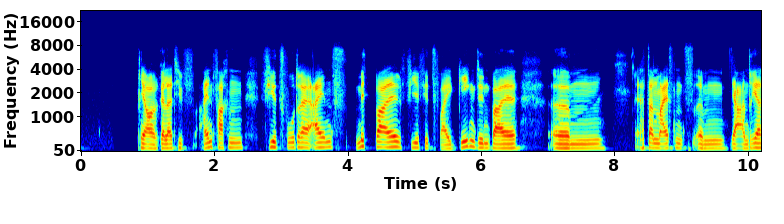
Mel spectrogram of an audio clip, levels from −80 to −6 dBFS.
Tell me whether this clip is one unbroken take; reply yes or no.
yes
